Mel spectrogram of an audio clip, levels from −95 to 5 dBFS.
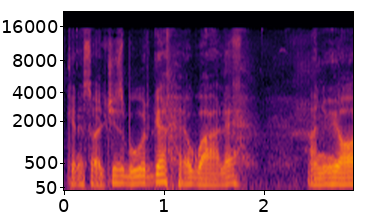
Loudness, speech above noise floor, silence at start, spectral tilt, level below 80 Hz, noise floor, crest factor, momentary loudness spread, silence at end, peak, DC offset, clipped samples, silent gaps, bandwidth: -28 LUFS; 28 dB; 0.05 s; -6 dB/octave; -54 dBFS; -54 dBFS; 18 dB; 8 LU; 0 s; -8 dBFS; under 0.1%; under 0.1%; none; 15.5 kHz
